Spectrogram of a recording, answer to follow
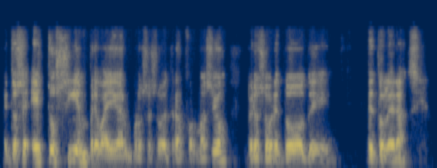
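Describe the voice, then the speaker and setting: A low, husky man's voice with a Cuban accent, talking like a teacher. He explains things at length in a casual show conversation and keeps checking that the listener follows. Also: expressive, moderate pace, darkish tone. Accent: Cuban Spanish. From Cuba. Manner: lecturing, explanatory, peppers talk with "¿entiendes?".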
